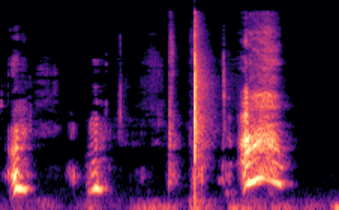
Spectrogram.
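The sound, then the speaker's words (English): A single sharp slap of a hand across a person's face cracks out midway, surrounded by short breathy gasps and vocal exclamations before and after. “Oh my God, you just slapped me across the face.”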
